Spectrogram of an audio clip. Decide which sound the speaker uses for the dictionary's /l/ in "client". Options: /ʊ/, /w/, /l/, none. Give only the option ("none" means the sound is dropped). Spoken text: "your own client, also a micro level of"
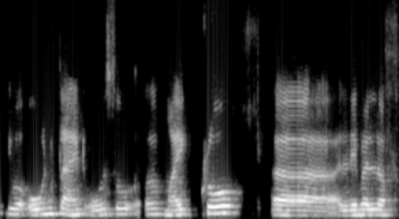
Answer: /l/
